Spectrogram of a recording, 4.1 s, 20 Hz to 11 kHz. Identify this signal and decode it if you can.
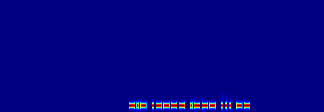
Morse code, heard as a keyed tone, about 51 wpm, 700 Hz. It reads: K1JSM
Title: USA Call Signs - 5 Characters - 50wpm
